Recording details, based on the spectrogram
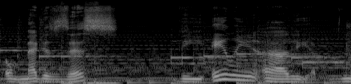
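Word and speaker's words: Omega-Xis: Although the website says it's pronounced Omegas, the alien uh the not the anime pronounces it Omegas.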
